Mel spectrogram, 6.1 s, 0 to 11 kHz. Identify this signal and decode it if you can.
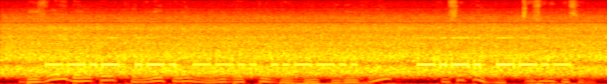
Morse code, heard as a keyed tone, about 21 wpm, 780 Hz, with radio static, a narrow filter, room echo and speech in Assamese. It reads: QRZ? CQ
